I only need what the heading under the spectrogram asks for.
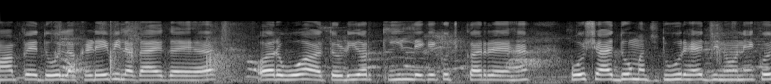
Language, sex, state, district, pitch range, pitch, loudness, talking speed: Hindi, male, Maharashtra, Mumbai Suburban, 210-230 Hz, 220 Hz, -14 LUFS, 195 wpm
